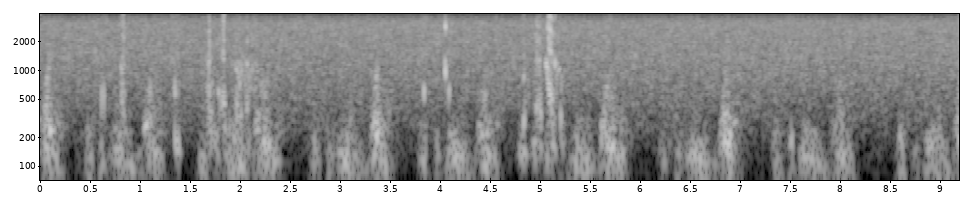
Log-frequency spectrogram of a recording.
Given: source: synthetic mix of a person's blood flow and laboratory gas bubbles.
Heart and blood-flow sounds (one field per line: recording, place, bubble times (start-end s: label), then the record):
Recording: Doppler ultrasound of blood flow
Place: precordium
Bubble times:
0.00-0.04 s: bubbles
0.59-0.67 s: bubbles
0.80-0.88 s: bubbles
1.29-1.44 s: bubbles
1.62-2.19 s: bubbles
3.81-3.88 s: bubbles
4.01-4.13 s: bubbles
4.76-5.25 s: bubbles
From the record:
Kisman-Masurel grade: 232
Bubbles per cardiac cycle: several, 3 to 8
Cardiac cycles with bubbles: 50 to 99%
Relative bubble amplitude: moderate (0.250 to 0.450)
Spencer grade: 3 (all of the cardiac periods contain showers or single bubble signals, but not dominating or overriding the cardiac motion signals)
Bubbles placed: only in the low amplitude regions of the cardiac cycle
